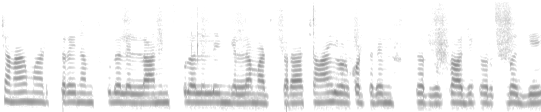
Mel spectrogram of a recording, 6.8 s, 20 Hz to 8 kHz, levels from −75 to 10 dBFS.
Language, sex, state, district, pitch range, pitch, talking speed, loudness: Kannada, female, Karnataka, Chamarajanagar, 190-200 Hz, 195 Hz, 170 wpm, -42 LUFS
